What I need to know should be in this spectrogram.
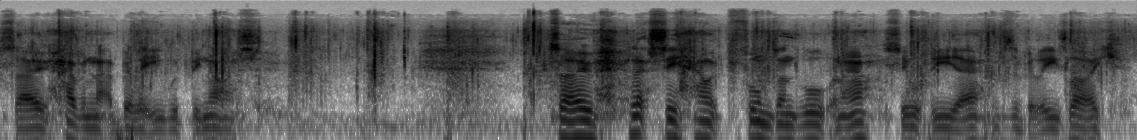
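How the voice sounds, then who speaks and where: British man, low pitch, casual outdoor vlogger, slightly winded, hesitant and chatty, camera mic with noise behind. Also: moderate pace. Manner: rambling, hesitant, many fillers. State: out of breath. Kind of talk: casual walking vlog. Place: outdoors in the countryside, walking by a river. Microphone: action camera's built-in mic.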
